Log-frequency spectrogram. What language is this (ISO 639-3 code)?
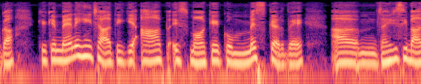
hin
